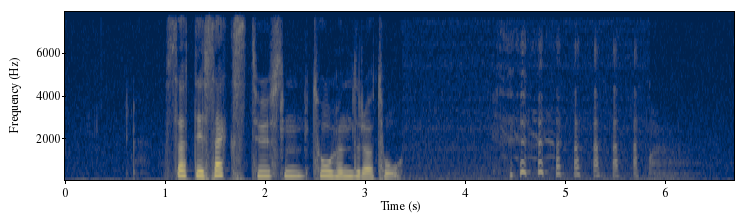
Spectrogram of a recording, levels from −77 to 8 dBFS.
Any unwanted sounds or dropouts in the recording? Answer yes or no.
yes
